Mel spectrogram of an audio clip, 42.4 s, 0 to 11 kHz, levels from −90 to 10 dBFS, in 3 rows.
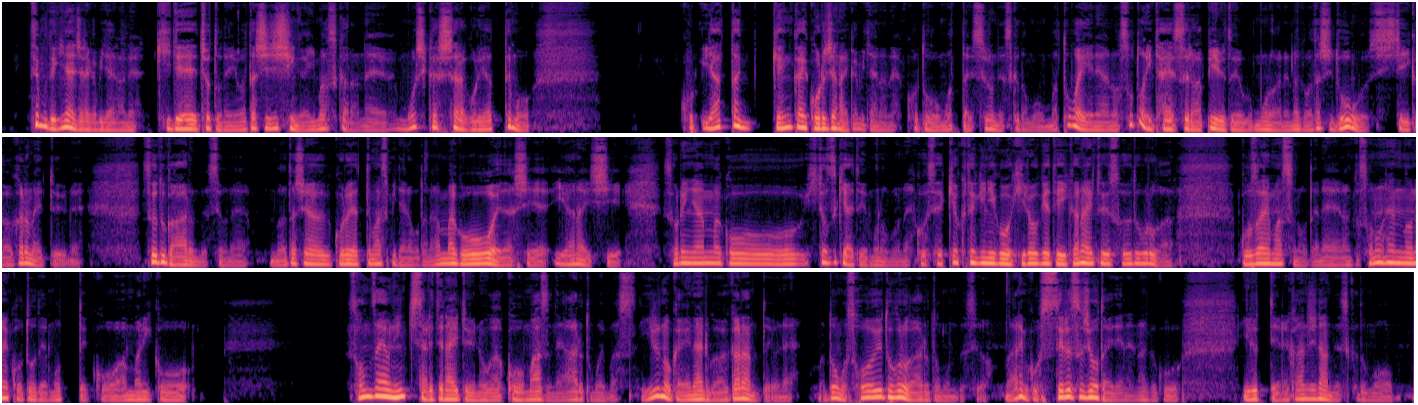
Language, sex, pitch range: Japanese, male, 90-130 Hz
